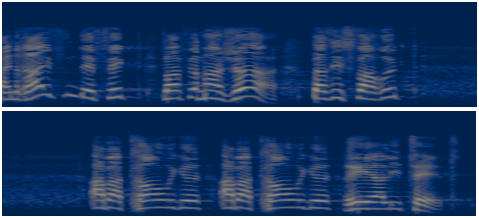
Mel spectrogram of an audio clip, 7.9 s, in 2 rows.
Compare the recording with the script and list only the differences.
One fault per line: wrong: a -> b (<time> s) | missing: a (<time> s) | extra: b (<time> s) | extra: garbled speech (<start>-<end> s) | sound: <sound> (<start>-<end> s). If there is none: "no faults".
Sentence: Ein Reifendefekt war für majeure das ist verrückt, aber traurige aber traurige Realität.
no faults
